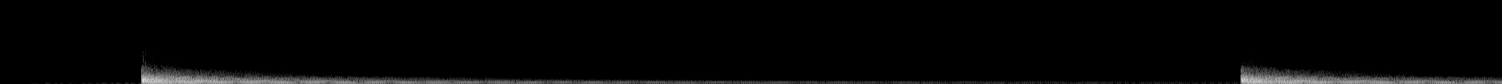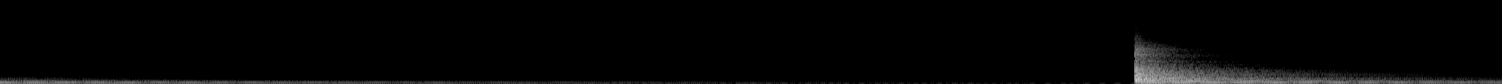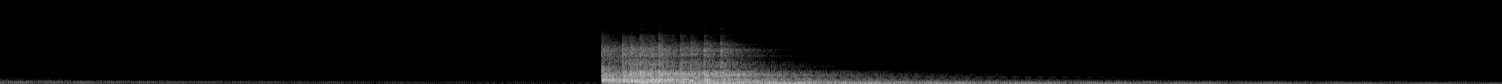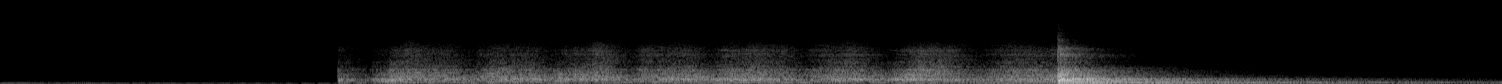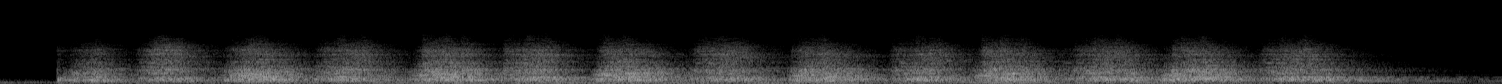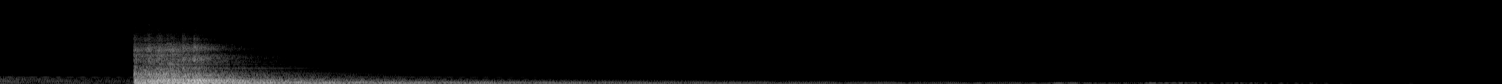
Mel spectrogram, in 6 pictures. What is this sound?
boom crash
A piezo element taped on to chicken mesh. I hit and scraped the mesh with a drum stick.
dungeon, clang, metal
